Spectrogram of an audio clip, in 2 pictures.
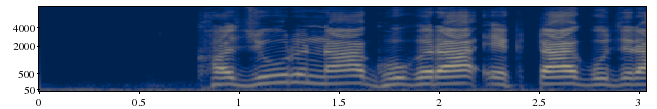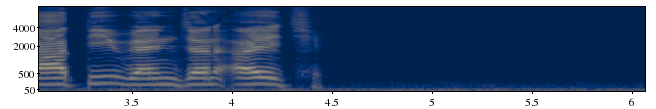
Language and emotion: Maithili, neutral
